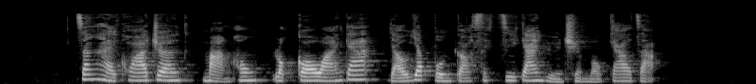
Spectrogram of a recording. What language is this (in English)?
Cantonese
